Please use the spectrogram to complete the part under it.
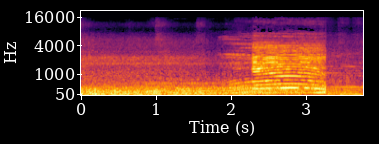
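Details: Small calves being unloaded from a truck; one calf gives a single harmonic moo lasting about a second, steady then cutting off abruptly, over a constant low rumbling background noise.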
